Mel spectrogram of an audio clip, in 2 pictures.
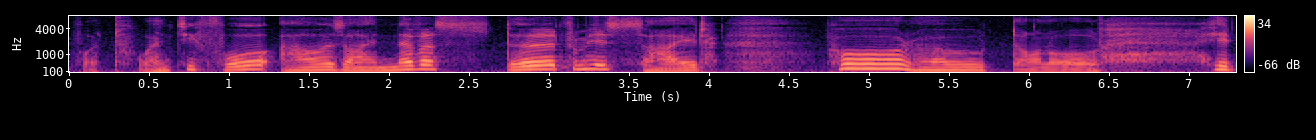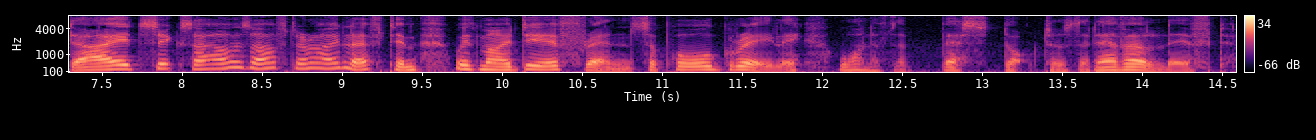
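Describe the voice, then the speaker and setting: Loud jolly old doctor guy, fussy and chatty, read by a woman. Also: deep voice, big pitch swings, takes it slowly, no room sound, full character voice. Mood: jovial. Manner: loud, talkative, jovial. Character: fussy jovial elderly male doctor.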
